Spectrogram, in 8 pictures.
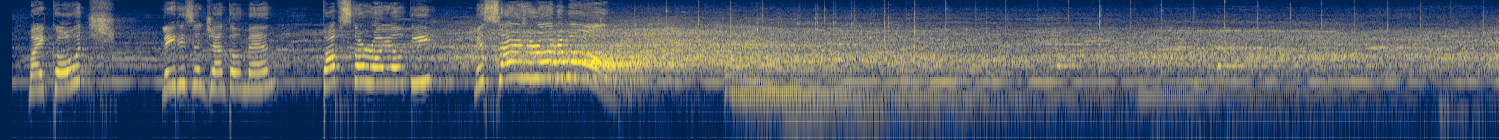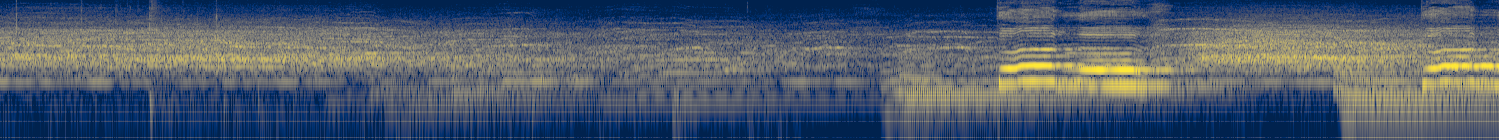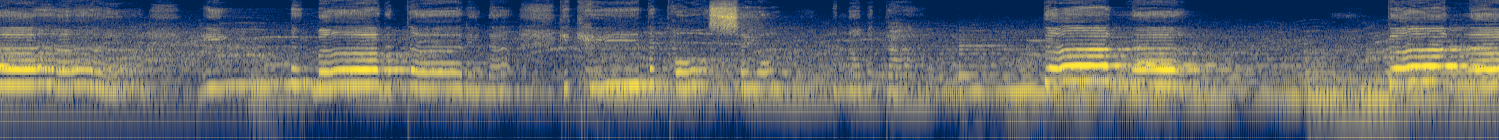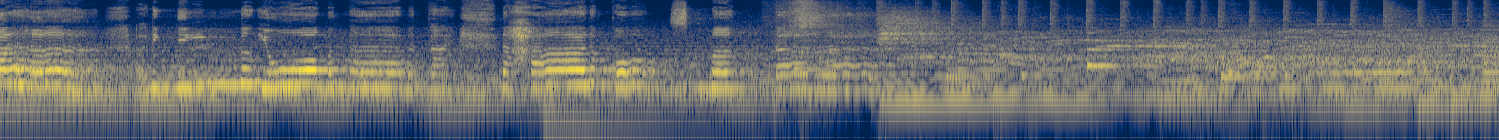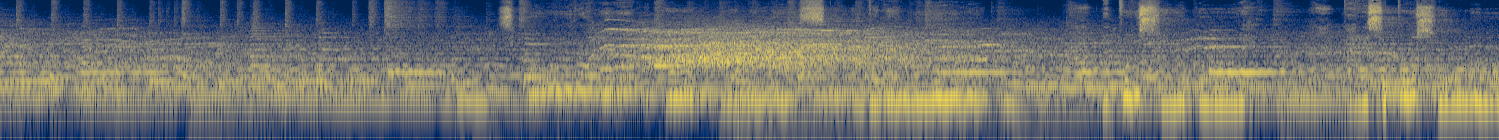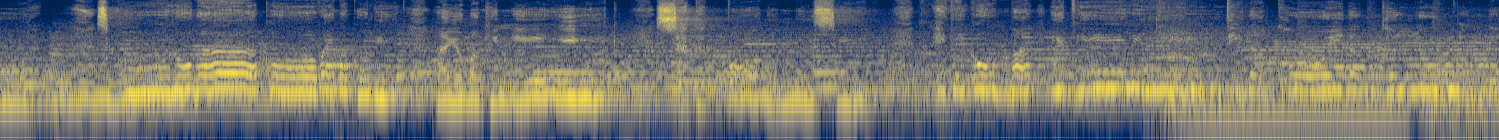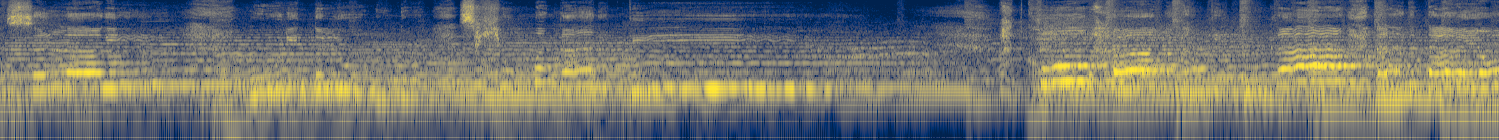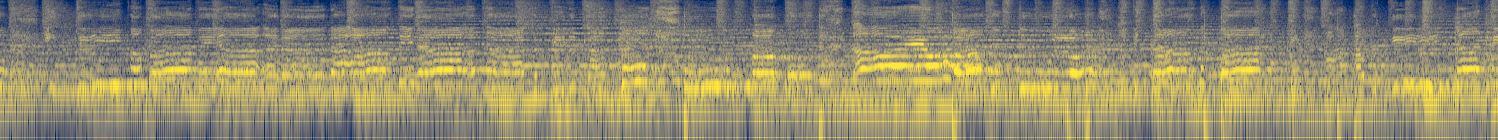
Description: Medley
Concert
